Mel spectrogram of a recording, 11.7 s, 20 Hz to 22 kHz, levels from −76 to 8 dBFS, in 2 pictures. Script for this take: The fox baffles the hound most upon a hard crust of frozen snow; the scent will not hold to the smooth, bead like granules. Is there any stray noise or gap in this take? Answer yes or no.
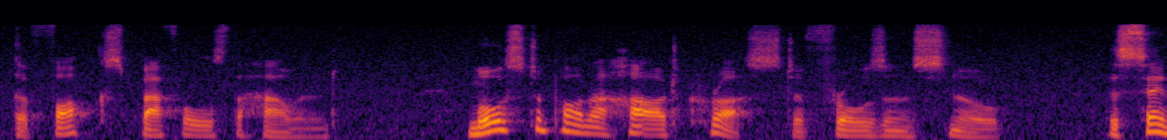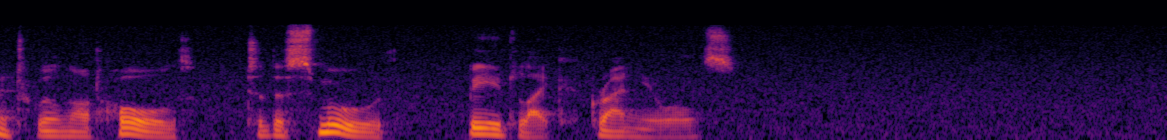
no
